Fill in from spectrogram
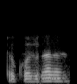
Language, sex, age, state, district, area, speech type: Bengali, male, 18-30, West Bengal, Bankura, rural, conversation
